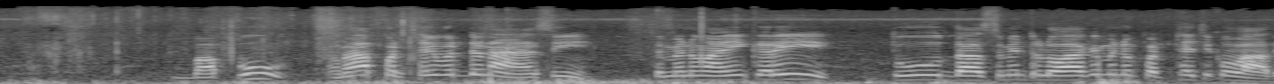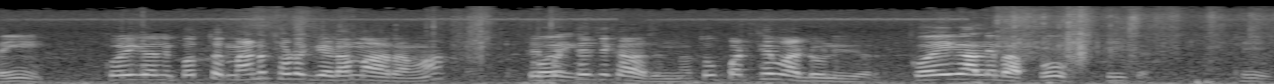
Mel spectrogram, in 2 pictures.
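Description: A man talks calmly outdoors nearby.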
